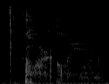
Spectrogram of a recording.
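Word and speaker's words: Clarkleigh: Clarkley. Good middle name for this one is Lee, so Clarkley Lee.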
